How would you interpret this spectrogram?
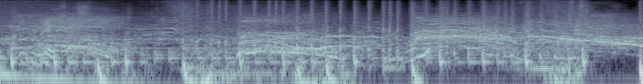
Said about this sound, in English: Children open their boxes, you can hear the laughter, the cheer.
